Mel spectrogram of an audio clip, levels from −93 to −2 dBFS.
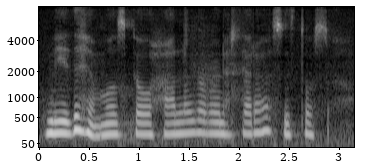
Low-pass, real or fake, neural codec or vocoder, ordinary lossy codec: none; fake; codec, 16 kHz, 0.8 kbps, ZipCodec; none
